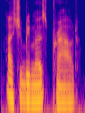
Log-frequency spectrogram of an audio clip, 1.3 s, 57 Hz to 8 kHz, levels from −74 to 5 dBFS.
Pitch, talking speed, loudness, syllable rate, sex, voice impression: 100 Hz, 235 wpm, -15 LUFS, 5.0 syllables/s, male, masculine, middle-aged, tensed, powerful, soft, clear, cool, intellectual, mature, friendly, reassuring, slightly wild, kind, modest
